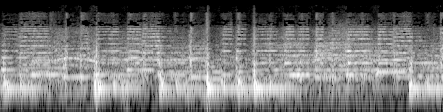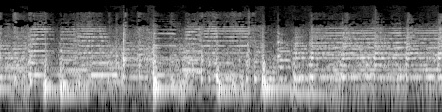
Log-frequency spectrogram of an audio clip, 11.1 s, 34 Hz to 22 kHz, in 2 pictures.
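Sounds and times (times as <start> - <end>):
brass holding chords: 0.0 - 11.0.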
